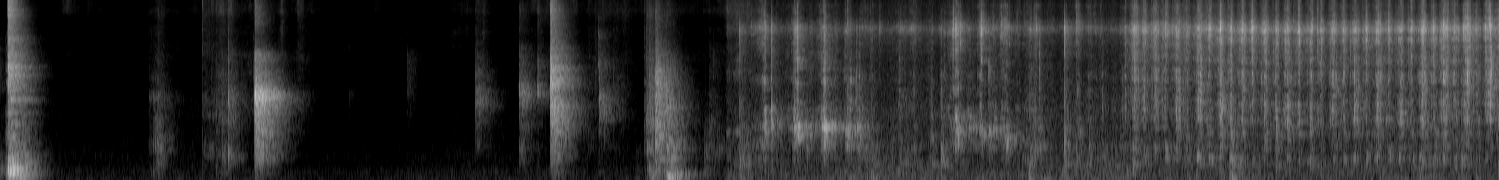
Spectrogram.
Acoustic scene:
restroom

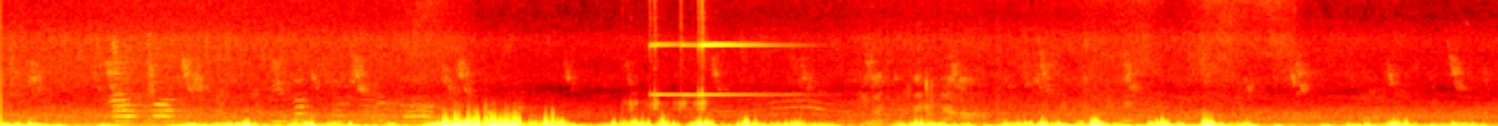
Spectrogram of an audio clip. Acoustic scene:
park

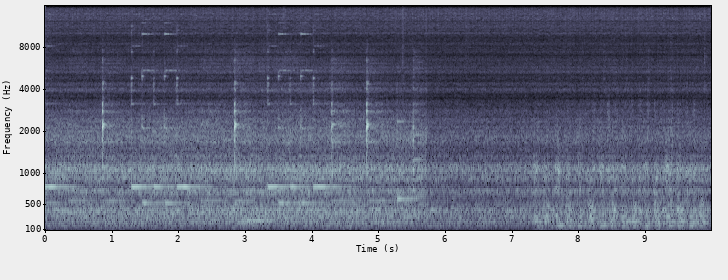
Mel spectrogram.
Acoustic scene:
car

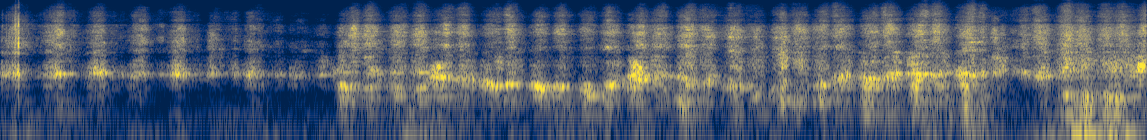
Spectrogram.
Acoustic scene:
restroom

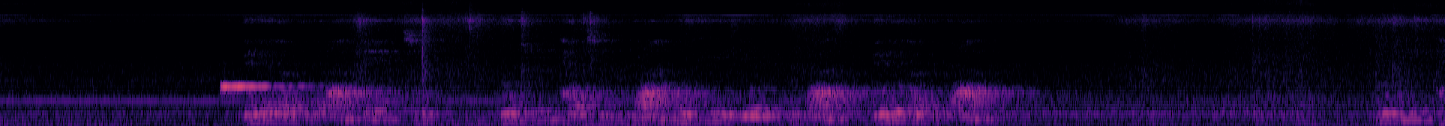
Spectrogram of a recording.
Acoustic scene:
elevator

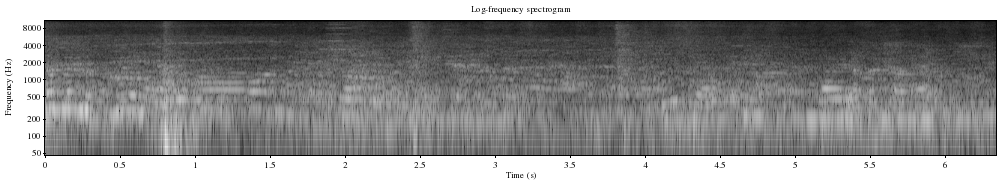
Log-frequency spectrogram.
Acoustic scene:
cafe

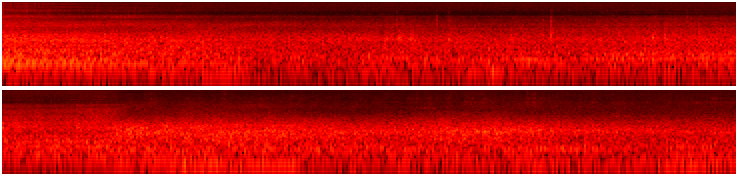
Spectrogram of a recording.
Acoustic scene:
street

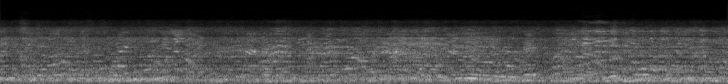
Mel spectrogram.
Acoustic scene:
park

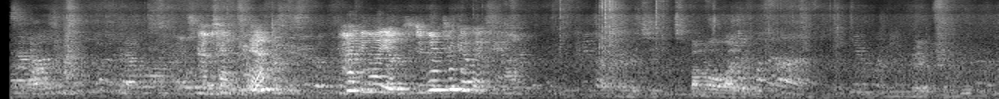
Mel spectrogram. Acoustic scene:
cafe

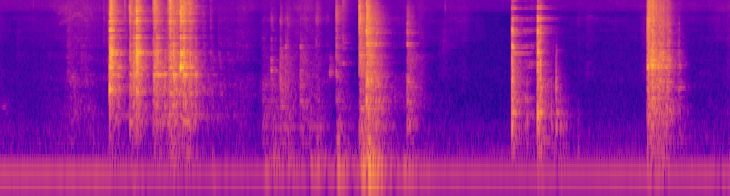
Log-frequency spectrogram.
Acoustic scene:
kitchen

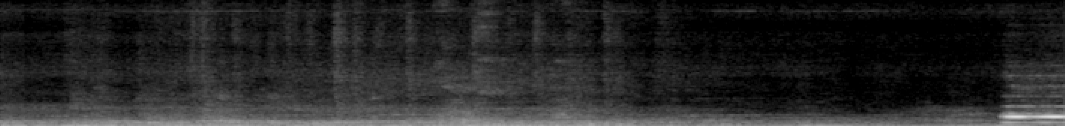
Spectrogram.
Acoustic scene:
elevator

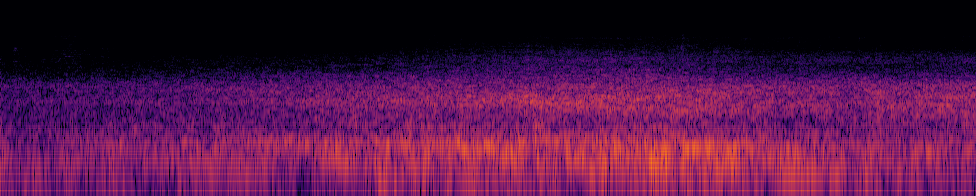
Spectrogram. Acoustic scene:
street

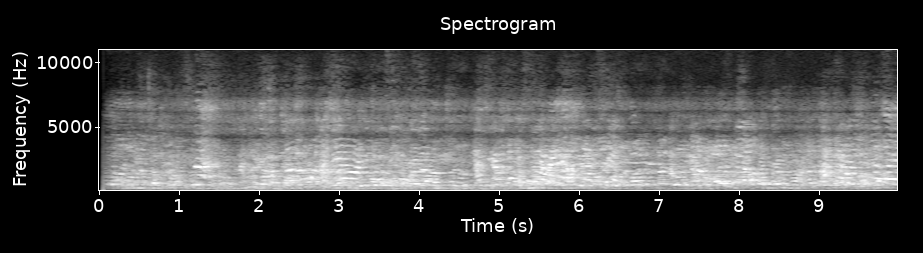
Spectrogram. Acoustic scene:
restaurant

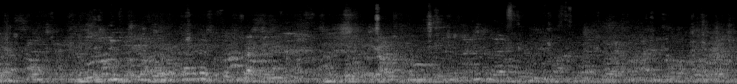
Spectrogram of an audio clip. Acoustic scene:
crowded indoor space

